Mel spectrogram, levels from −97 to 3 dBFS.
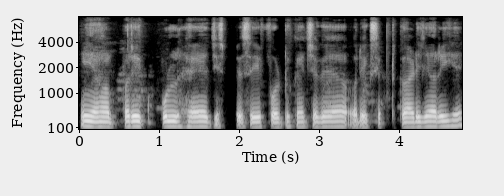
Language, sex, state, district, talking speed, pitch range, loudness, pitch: Hindi, male, Uttar Pradesh, Jyotiba Phule Nagar, 250 wpm, 125-130 Hz, -16 LUFS, 130 Hz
